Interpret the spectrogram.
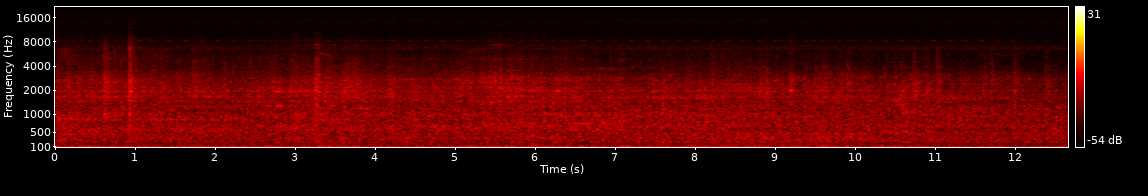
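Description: Passenger train rolling away into the distance: a steady low rumble with occasional wheel clicks, easing slightly near the end.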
